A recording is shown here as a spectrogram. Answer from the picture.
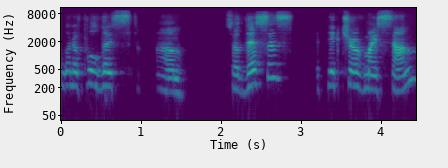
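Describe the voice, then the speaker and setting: With a non-native accent, a woman talks at a fairly slow pace. Her pitch is fairly high and her intonation lively. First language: not English. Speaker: motivational speaker and author. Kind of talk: motivational talk. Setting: virtual event from home office.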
